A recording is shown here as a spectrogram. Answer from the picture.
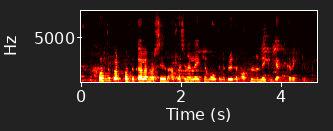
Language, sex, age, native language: Icelandic, female, 30-39, Icelandic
